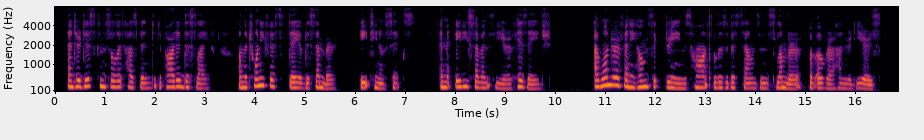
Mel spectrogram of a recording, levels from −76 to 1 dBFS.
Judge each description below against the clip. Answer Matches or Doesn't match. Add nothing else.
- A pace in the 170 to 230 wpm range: Doesn't match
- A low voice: Doesn't match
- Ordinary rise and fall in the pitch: Matches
